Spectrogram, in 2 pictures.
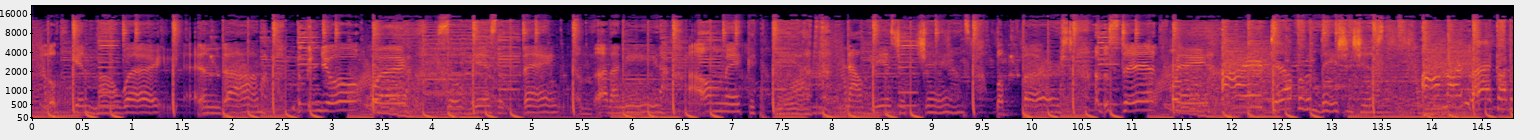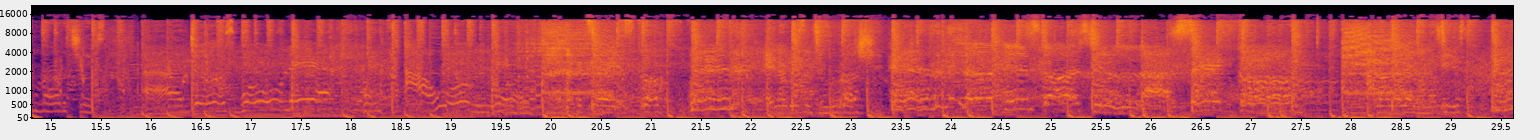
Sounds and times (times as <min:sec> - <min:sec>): Pop music: 0:00.0 - 0:29.6
Funk: 0:11.4 - 0:29.6.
